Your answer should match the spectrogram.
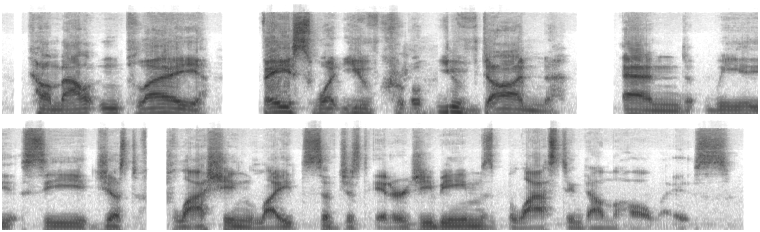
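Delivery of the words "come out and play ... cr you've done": booming, shouted yell like over a loudspeaker. A game narrator voices someone over the school intercom: booming yelling voice. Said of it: "a booming voice over the intercom, yelling".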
